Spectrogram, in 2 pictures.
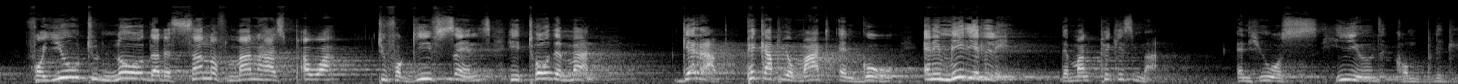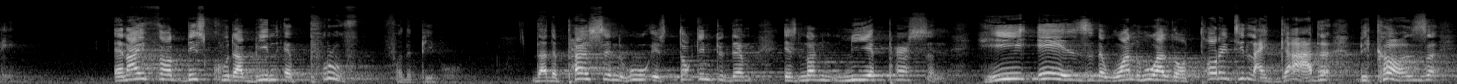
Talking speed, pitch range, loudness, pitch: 150 wpm, 190-255 Hz, -17 LUFS, 220 Hz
